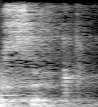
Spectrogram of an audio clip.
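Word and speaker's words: Sikh: sick you probably referred to him more as seeks yes yeah no that's not correct correct no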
